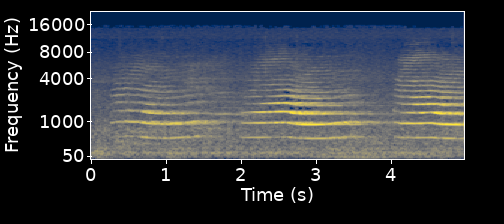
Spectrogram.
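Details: A 16-year-old pet cat in her nightly performance gives long, drawn-out harmonic meows, three wavering calls of about a second or more each, the last rising in loudness; quiet indoor background.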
